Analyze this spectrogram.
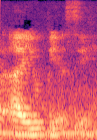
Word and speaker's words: IUPAC: तो मैं इसको अगर प्रोनाउंस करता हूँ तो मैं इसको प्रोनाउंस करूँगा IUPAC, नॉट IUPAC। ये बात ध्यान रखे चलना, this is IUPAC name, not IUPAC name.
